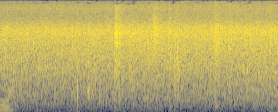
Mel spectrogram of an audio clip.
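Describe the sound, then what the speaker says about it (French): Steady rainfall during a thunderstorm hisses evenly throughout near an old convent, with a few sharper drops or taps standing out now and then; no voices. "il pleut, il tombe sous un orage, on a un orage"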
